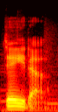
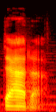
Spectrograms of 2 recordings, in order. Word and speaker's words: data: It's the word data, or data, depending on the pronunciation.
